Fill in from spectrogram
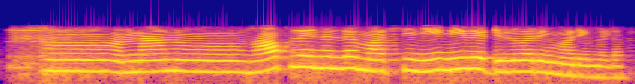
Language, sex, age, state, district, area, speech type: Kannada, female, 18-30, Karnataka, Kolar, rural, conversation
